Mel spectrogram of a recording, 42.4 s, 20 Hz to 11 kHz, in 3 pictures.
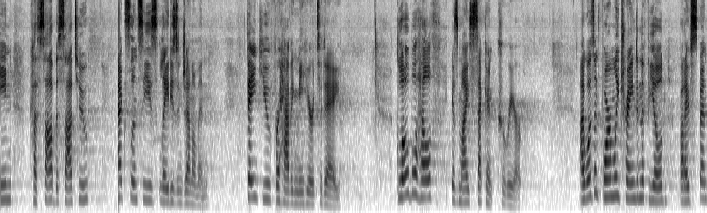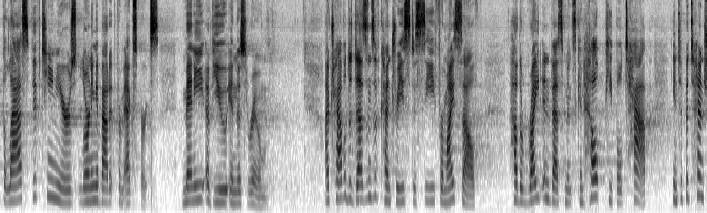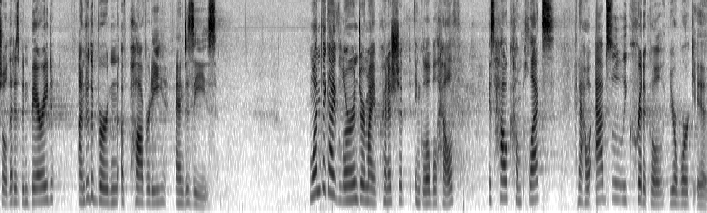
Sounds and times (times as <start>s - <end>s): Female speech, woman speaking: 0.0s - 1.8s, 2.4s - 4.2s, 5.0s - 6.8s, 8.0s - 10.4s, 11.6s - 19.5s, 20.6s - 23.7s, 24.4s - 27.0s, 27.6s - 32.6s, 34.5s - 37.4s, 38.1s - 42.4s.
